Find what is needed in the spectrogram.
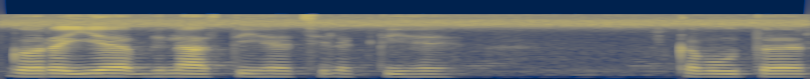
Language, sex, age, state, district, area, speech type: Hindi, male, 18-30, Uttar Pradesh, Pratapgarh, rural, spontaneous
